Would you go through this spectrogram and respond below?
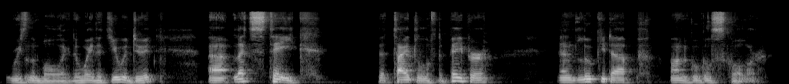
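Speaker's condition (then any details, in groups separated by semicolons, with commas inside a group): No condition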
